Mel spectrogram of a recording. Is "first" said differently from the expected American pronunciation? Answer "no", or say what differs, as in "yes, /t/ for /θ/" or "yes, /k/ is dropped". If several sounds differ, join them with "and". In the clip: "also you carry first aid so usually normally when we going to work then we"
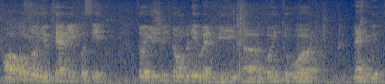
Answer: yes, /t/ is dropped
